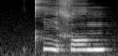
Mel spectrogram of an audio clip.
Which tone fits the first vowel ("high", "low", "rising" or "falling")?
falling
